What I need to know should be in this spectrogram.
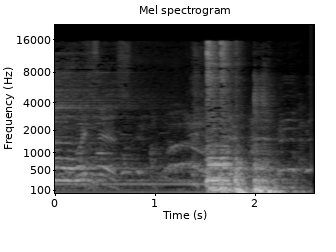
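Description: A man plays an acoustic guitar.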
